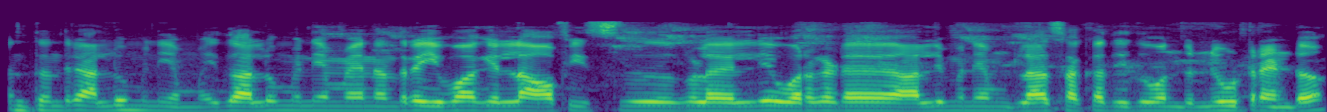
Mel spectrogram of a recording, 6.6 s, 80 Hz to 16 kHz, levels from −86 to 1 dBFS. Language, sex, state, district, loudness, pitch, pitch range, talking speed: Kannada, male, Karnataka, Bellary, -16 LUFS, 140 Hz, 135-145 Hz, 155 wpm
